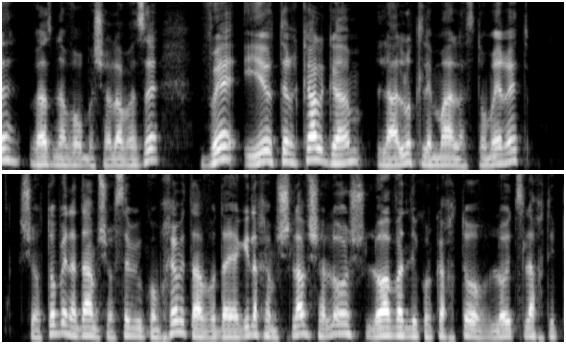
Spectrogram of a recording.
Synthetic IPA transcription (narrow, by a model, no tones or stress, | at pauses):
eveaznaːvo̞ʁbeʃalavhaze̞ | ve̞ijejo̞te̞ʁkalɡamlaːlo̞tle̞malast̪o̞me̞ʁe̞t̪ | ʃe̞o̞to̞be̞nadamʃe̞o̞se̞bimko̞mχe̞metaːvo̞dajaɡid̪laχe̞mʃlavʃalo̞ʃlo̞avad̪liko̞lkaχt̪o̞vlo̞it͡slaχt̪i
